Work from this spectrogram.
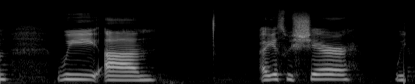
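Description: Near the very end, from 4.01 to 4.08 s, the speech breaks into a brief glitch lasting about 66 ms. This is damaged data in a compressed stream. Some bytes in the encoded file were lost or corrupted at that point. The decoder could not read those frames correctly and lost sync. It then had to hunt for the next valid frame header. The garbled output while it searched is the glitch heard there.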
